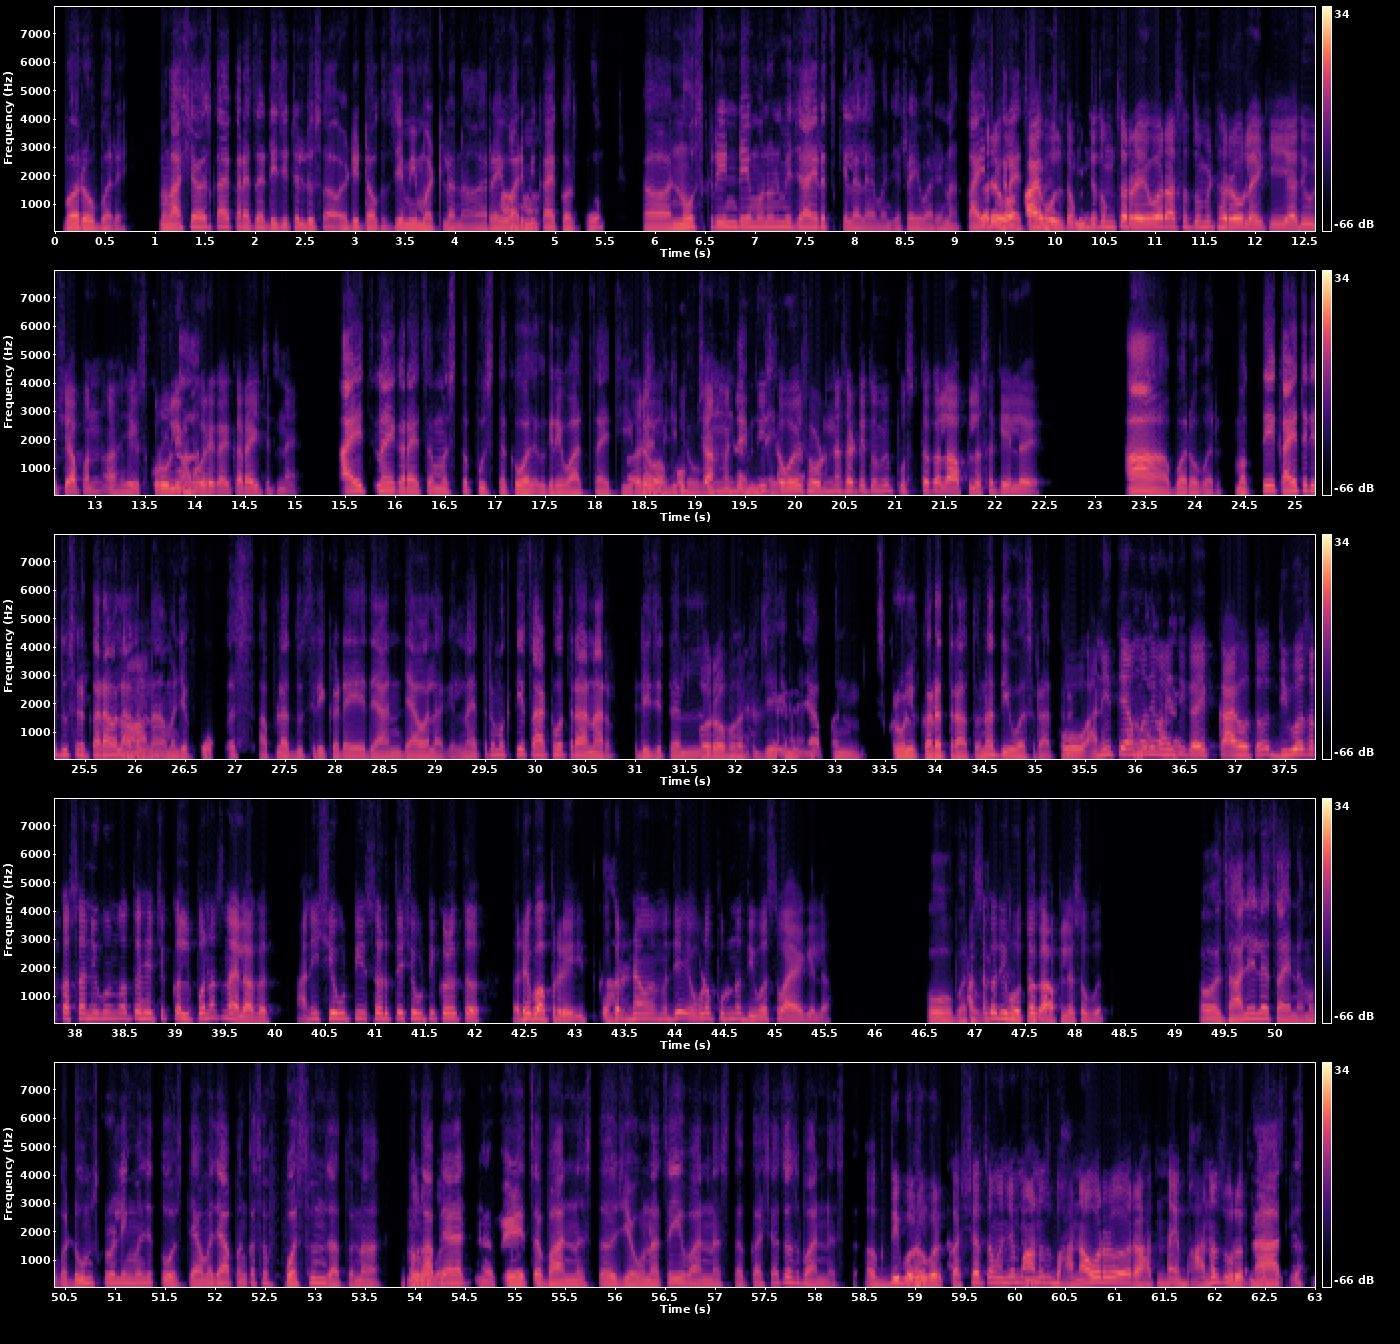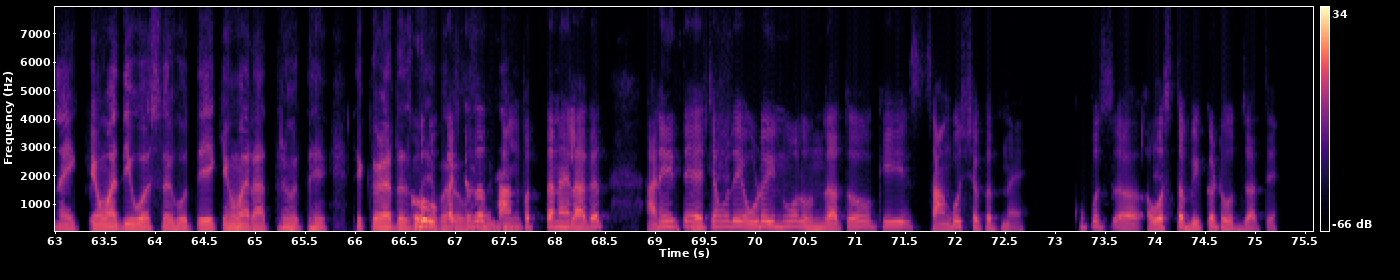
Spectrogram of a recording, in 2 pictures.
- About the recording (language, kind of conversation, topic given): Marathi, podcast, डूमस्क्रोलिंगची सवय सोडण्यासाठी तुम्ही काय केलं किंवा काय सुचवाल?
- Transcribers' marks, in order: static; in English: "डिजिटल डीसो डिटॉक्स"; distorted speech; in English: "स्क्रोलिंग"; tapping; chuckle; in English: "स्क्रोल"; laughing while speaking: "अरे, बापरे!"; in English: "डूम स्क्रॉलिंग"; laughing while speaking: "केव्हा रात्र होते ते कळतच नाही बरोबर म्हणजे"; other background noise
